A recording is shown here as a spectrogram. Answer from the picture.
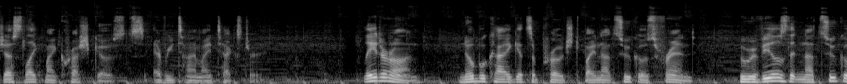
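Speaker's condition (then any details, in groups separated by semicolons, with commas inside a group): No condition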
